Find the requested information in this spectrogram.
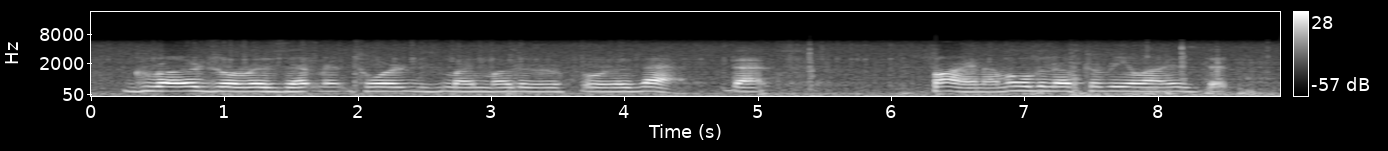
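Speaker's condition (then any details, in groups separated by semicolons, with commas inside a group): Cerebral palsy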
